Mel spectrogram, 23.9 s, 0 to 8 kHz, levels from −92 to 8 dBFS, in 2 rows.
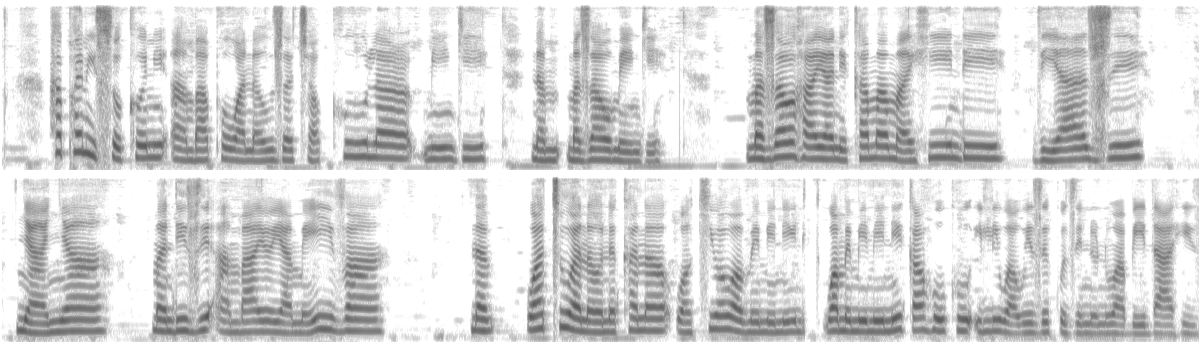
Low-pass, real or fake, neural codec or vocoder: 7.2 kHz; real; none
